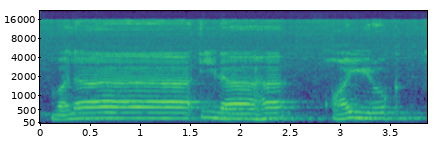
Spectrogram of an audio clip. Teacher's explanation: یہاں لام کے اوپر ماد منفصل ہے اور اس کی مقدار 4 الف کا برابر ہے۔ اس کو 4 الف کا برابر ہم نے لمبا کرنا ہے۔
